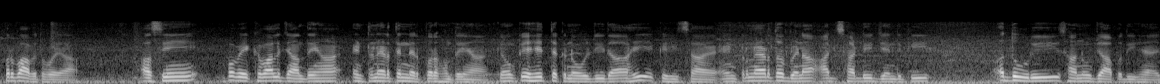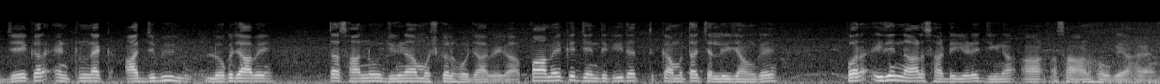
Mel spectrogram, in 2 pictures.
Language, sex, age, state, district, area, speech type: Punjabi, male, 18-30, Punjab, Hoshiarpur, rural, spontaneous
